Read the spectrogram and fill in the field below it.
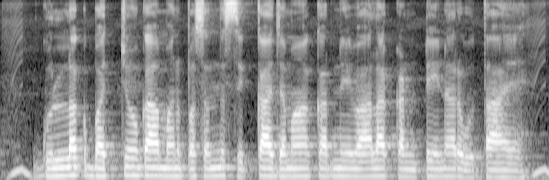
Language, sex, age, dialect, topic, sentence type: Hindi, female, 18-24, Kanauji Braj Bhasha, banking, statement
